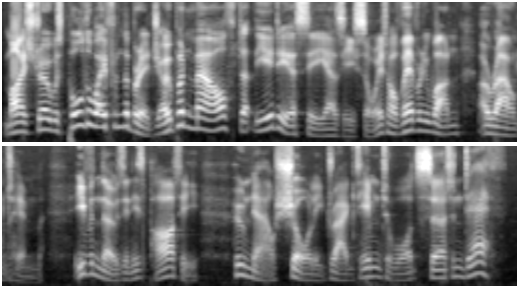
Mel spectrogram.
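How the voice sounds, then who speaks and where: A man reading his own fantasy story as scripted narration, with dramatic, deliberate phrasing. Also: mid-range voice, very animated.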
